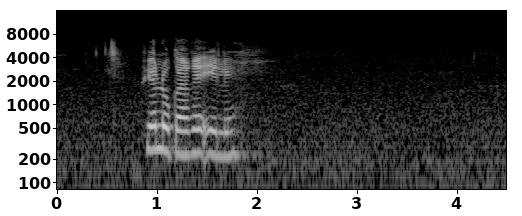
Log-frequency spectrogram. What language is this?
Northern Sotho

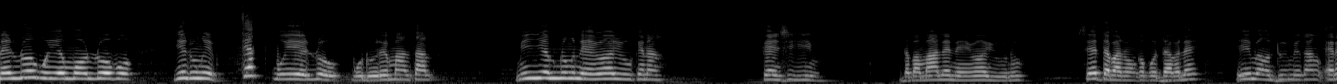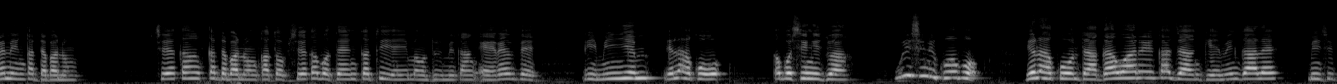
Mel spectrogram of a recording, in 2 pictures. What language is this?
Burak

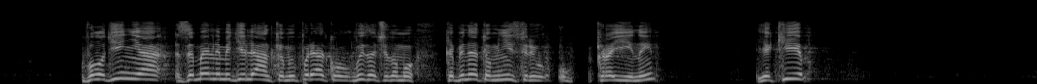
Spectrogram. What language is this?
Ukrainian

